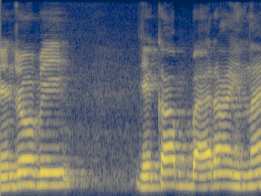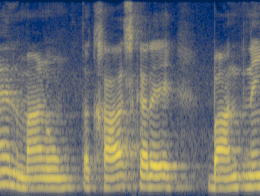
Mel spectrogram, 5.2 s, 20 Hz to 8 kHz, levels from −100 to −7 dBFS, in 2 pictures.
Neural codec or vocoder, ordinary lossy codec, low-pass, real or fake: none; none; none; real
